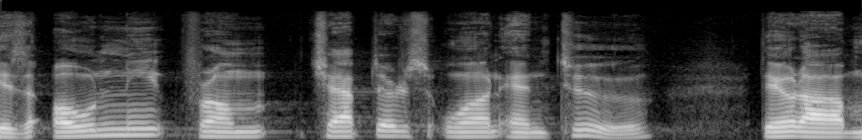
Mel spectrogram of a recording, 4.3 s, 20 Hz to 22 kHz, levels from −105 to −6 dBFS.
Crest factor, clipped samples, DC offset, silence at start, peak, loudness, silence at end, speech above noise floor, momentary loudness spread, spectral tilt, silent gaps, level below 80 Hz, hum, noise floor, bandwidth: 20 dB; under 0.1%; under 0.1%; 0 s; -8 dBFS; -27 LUFS; 0 s; 41 dB; 10 LU; -7 dB/octave; none; -78 dBFS; none; -67 dBFS; 15 kHz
